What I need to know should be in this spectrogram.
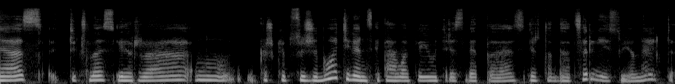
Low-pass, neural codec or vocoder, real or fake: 14.4 kHz; codec, 44.1 kHz, 2.6 kbps, DAC; fake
